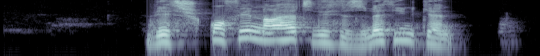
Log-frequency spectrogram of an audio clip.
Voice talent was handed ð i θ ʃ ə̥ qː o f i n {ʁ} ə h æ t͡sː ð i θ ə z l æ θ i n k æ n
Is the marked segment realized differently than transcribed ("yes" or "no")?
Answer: no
